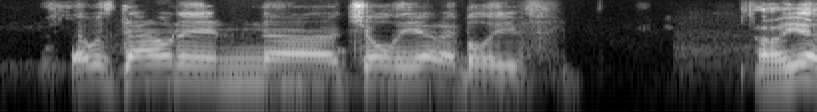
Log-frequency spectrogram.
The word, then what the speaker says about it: Joliet: was down in uh Joliet I believe oh yeah the joylit Rhymes Juliet you ever go to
